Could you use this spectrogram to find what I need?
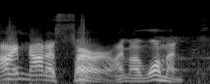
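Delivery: gruff, loud, very slow and deliberate. Remembering a woman who answered the phone, the speaker quotes her reply: imitating Mary Batchelor's gruff voice. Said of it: "She had a gruff voice".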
